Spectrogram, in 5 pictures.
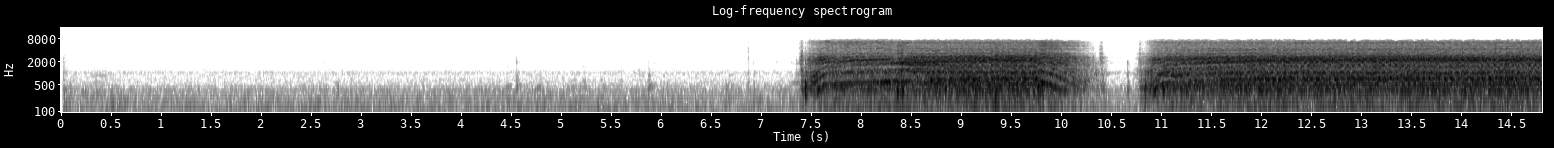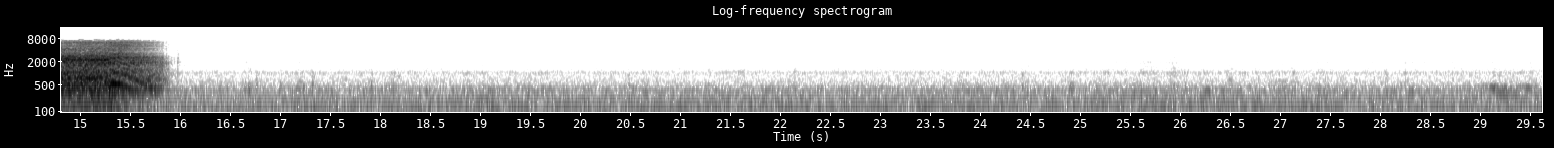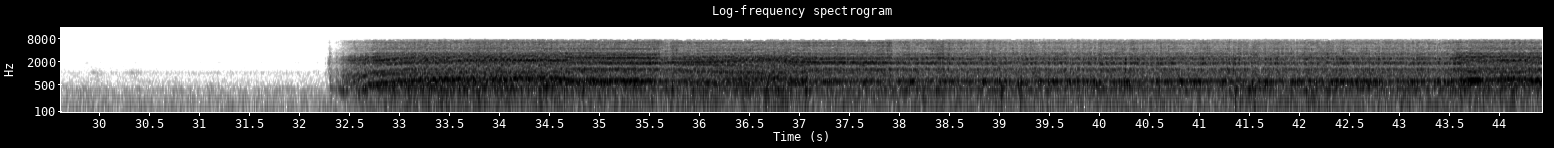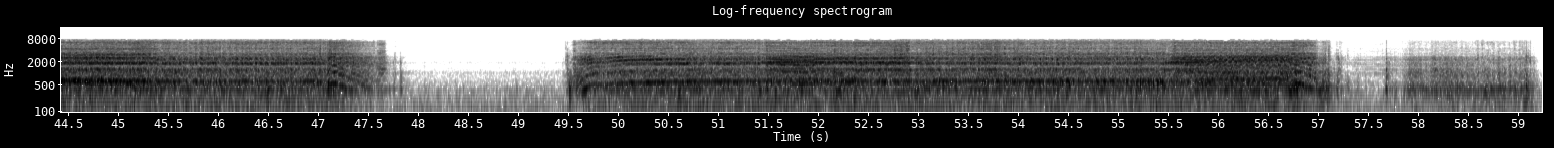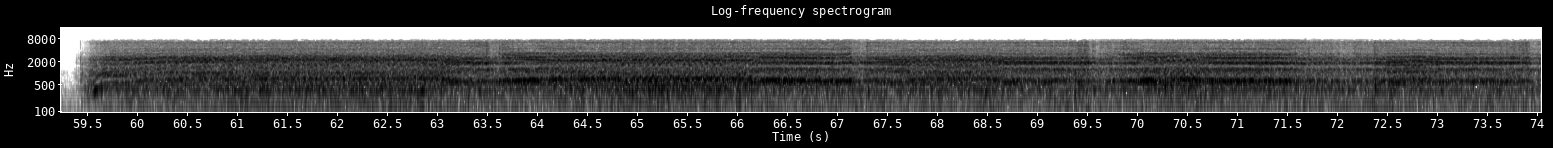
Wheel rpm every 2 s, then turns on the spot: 0, 0, 0, 10, 140, 70, 160, 130, 0, 0, 0, 0, 0, 0, 0, 0, 80, 160, 160, 160, 160, 160, 160, 140, 10, 150, 160, 160, 90, 20, 140, 160, 160, 160, 160, 160, 160.
none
